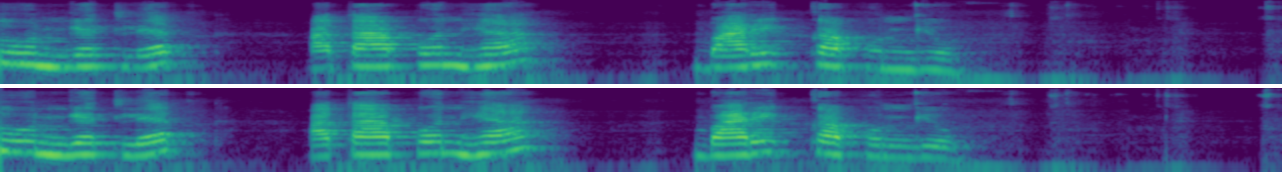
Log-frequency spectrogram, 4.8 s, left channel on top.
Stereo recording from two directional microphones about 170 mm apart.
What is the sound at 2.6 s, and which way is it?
Speech, 45° right (ahead or behind).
